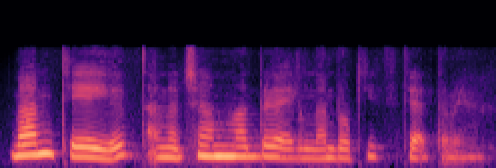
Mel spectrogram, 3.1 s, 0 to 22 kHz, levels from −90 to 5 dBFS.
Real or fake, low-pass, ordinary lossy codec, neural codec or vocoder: fake; none; none; codec, 16 kHz, 0.5 kbps, X-Codec, HuBERT features, trained on general audio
